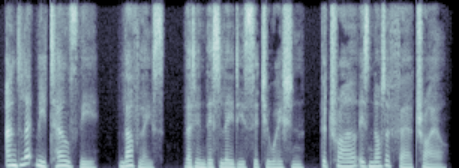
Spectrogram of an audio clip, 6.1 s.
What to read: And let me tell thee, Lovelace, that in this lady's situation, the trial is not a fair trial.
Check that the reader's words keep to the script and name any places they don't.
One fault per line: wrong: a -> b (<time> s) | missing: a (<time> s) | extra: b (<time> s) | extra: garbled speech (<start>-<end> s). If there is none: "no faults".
wrong: tell -> tells (0.6 s)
